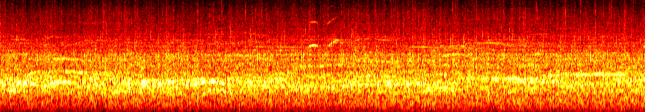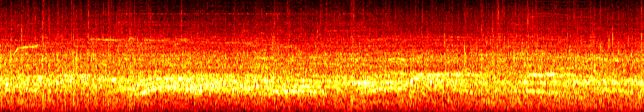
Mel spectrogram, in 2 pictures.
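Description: A crowd cheers and whistles loudly.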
